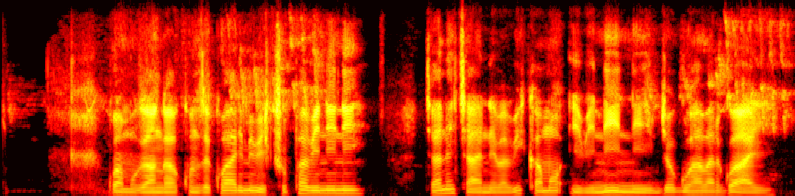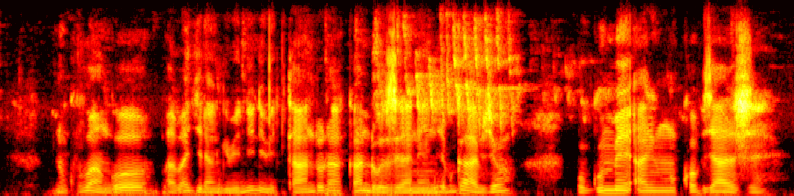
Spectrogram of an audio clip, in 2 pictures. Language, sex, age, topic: Kinyarwanda, male, 18-24, health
